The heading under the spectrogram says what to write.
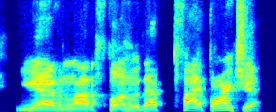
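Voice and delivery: put-on Southern accent, put on. Quoting a Savannah local who watched him smoking, in a Southern accent. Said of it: "he had this Southern accent".

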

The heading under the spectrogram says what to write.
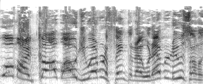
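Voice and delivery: acted-out, very high, exploding angry outburst. Describing someone caught in a lie, act out their reaction: acting out an angry outburst. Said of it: "they're the person that's going to blow up about it".

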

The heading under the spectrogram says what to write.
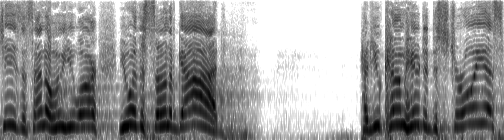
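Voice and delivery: wild, loud, high screaming holler. Retelling a bible verse, acting out a wild man screaming at jesus. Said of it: "starts screaming and hollering and saying".

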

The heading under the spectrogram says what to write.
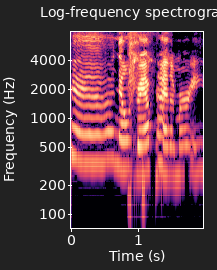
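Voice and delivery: very high, slow, sneering, mocking put-on voice. Asked to redo his impression, the speaker does his mock hater voice. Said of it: "like the hater right. Voice".

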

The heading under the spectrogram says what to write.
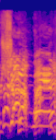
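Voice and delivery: shrill, very high screaming. Retelling how a manager answered a reporter's question: imitating someone screaming. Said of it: "He's just screaming at Lance Hornby".

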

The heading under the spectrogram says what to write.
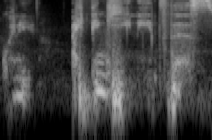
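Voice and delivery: hushed, breathy whisper. In a roleplay scene, speaking in character to quinny, whispering. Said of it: "And I just whisper".

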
